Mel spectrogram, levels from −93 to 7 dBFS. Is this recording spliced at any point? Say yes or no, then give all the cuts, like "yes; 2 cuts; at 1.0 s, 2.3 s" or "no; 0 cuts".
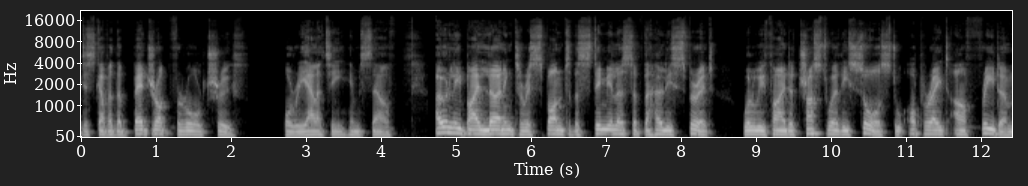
no; 0 cuts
